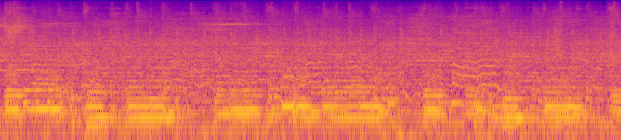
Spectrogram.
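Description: Barclay electric guitar playing rhythm chords in a steady pattern along with a rock song recording.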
